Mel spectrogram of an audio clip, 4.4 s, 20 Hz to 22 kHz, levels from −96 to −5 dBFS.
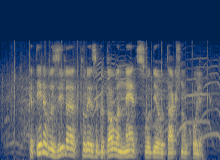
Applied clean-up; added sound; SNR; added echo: none; Cheering / Clapping; 19 dB; none.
